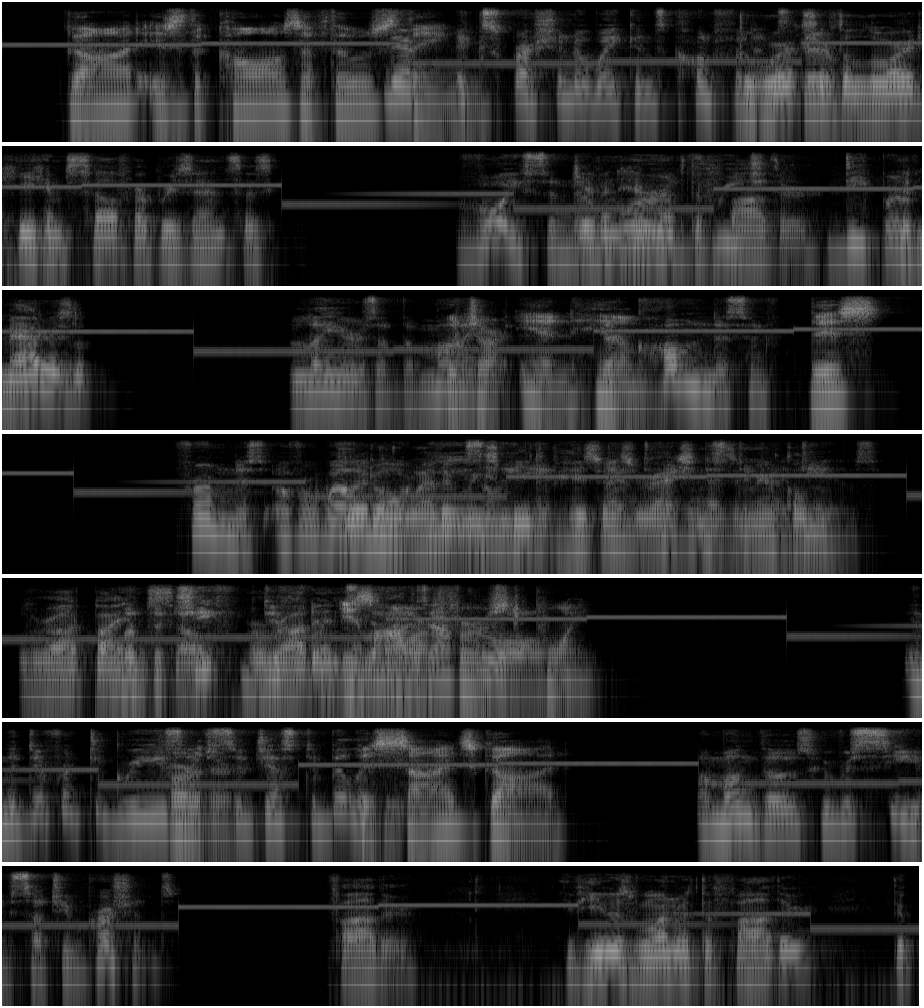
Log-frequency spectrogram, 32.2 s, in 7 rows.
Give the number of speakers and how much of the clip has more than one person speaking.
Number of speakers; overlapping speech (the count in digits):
3, about 33%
